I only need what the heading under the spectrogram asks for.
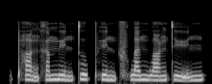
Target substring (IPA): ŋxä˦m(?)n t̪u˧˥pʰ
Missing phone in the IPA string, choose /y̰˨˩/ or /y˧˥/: y̰˨˩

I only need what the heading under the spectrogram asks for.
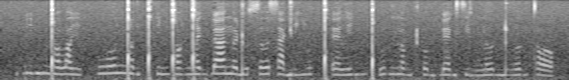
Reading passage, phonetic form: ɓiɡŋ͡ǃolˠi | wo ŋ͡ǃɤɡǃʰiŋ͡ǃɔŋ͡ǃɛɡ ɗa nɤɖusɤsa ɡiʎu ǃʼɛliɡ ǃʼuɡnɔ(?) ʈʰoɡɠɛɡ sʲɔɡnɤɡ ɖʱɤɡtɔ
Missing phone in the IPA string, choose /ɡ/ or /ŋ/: ɡ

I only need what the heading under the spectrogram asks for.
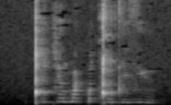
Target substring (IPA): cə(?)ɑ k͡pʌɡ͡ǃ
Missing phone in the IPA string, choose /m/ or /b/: m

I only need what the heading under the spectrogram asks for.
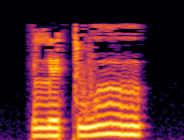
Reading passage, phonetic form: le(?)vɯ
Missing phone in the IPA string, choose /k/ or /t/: t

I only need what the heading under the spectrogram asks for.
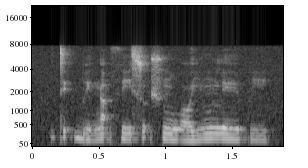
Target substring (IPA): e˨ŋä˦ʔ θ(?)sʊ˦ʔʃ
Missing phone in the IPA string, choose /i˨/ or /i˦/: i˨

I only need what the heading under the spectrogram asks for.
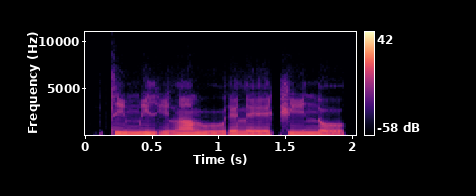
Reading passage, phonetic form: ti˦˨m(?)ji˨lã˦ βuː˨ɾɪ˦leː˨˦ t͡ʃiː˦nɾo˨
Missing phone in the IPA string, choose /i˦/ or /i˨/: i˦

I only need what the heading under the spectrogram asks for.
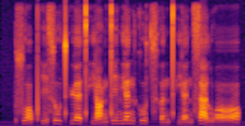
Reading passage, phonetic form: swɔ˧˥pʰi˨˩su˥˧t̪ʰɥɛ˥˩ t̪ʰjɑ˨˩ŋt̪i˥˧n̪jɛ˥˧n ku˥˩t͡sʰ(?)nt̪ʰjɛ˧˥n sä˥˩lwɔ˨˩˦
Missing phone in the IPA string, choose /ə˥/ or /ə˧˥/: ə˧˥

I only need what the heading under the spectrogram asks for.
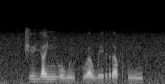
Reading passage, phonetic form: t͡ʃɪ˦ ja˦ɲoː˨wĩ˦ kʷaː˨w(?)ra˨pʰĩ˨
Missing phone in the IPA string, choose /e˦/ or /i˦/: e˦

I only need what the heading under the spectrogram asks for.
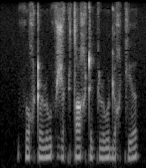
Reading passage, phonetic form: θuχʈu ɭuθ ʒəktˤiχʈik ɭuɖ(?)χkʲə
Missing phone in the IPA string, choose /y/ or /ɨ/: y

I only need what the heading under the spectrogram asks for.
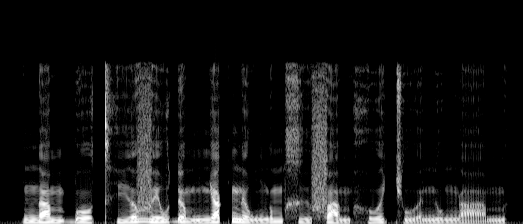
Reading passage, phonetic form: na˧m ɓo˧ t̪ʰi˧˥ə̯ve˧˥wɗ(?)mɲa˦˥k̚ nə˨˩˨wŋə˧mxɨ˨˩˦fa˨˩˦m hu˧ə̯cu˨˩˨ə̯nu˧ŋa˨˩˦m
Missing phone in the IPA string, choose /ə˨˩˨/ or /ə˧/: ə˨˩˨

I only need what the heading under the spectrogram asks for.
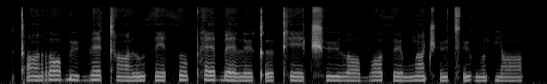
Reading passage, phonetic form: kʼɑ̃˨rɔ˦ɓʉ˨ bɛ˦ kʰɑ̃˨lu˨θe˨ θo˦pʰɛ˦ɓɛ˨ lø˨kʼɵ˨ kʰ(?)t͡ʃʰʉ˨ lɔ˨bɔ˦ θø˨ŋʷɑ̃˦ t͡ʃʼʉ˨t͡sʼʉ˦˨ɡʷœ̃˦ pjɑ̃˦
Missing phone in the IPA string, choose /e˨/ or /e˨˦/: e˨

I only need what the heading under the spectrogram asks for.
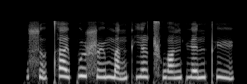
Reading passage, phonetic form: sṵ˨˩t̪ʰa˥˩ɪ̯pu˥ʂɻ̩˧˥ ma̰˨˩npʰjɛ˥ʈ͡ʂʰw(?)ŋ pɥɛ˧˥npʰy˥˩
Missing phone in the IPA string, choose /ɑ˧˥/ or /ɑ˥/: ɑ˧˥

